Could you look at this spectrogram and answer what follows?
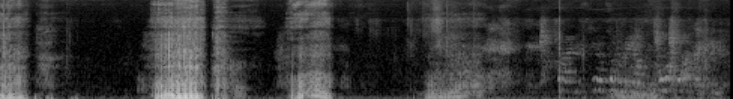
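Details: Adult woman (mother) snoring: loud, rough, rattling snores on in-breaths with gurgling, grunting sounds between them; heavy snoring.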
